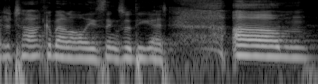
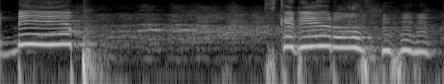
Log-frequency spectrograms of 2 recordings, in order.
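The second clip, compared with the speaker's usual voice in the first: high, slow playful skadoodle; mock classy flourish; 9 semitones higher, 3 dB louder, much slower than usual. Comic miming classy pinky, high playful call. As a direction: say it with a dainty flourish. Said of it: "a pinky to show you're classy".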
